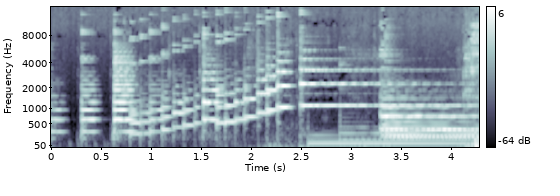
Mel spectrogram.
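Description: Chorused software electric piano played from a keyboard: a few single notes, then a quick rising run, then a held chord over a low bass note starting about two and a half seconds in.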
